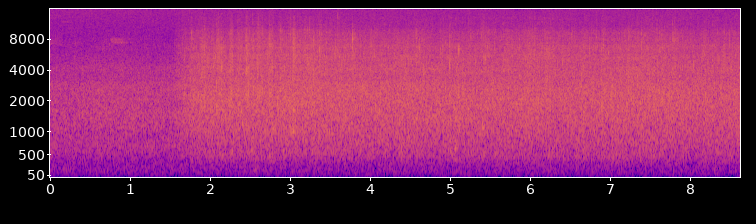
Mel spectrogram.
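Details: Quiet hiss that swells after a second and a half into a louder, steady spattering of water, with no animal sounds.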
